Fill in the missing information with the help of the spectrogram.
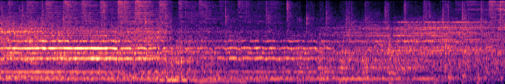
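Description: Live jazz quartet playing: trumpet in long held notes over upright bass, keyboard and a drum kit with cymbals.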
